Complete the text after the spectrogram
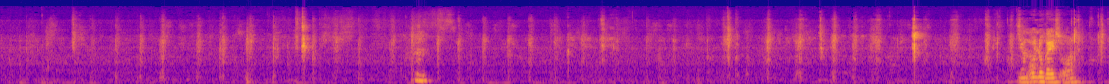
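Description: A woman chews and eats food with soft mouth sounds.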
